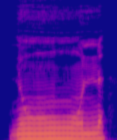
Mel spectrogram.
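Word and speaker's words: نون: 25th letter is no it's like the N alphabet in the English language noon noon noon noon is pronounced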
